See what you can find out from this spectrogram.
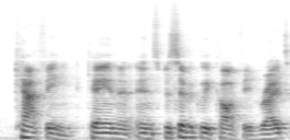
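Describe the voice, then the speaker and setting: A man speaks at medium pitch. Audible room echo surrounds his voice. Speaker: fitness vlogger. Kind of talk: casual tutorial. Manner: fast.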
